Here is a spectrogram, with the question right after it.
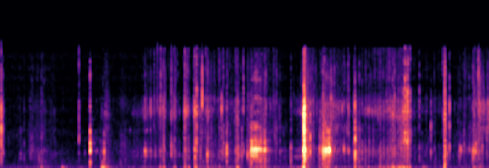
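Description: A palm-sized, solid pink dry soap bar held in one hand is shaved and carved with a metal blade held in the other, peeling off curls of soap that pile onto the table below. Quick, dry, crunchy scraping strokes and brittle crackles follow one another, with a few sharper bright snaps.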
